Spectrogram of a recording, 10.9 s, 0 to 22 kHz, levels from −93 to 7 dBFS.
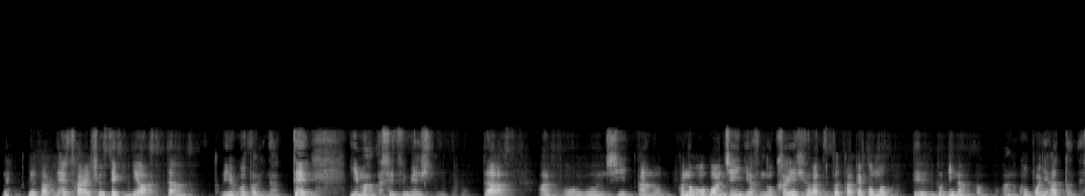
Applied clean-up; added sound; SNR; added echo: neural mask model DeepFilterNet 3.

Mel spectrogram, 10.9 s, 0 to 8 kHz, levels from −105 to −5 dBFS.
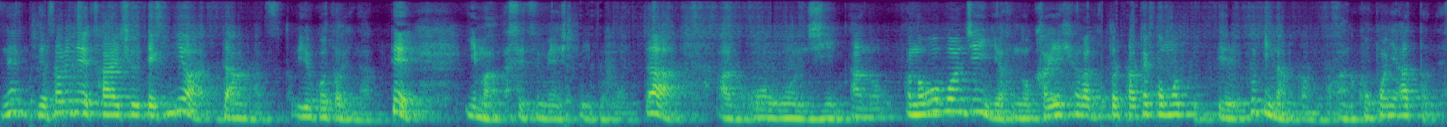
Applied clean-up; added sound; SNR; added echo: neural separator model SepFormer DNS4.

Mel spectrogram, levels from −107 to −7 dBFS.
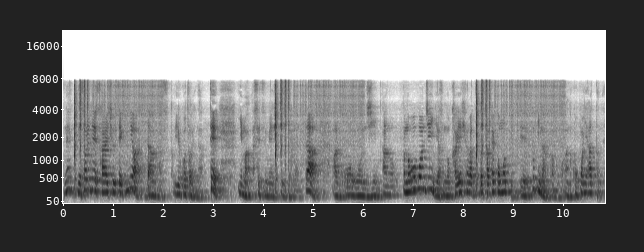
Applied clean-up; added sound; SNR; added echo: none; Coin (dropping); 9 dB; reverberation time 0.5 s.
